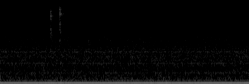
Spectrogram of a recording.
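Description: A computer mouse button clicked twice in quick succession about half a second in, over a steady low electrical hum.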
